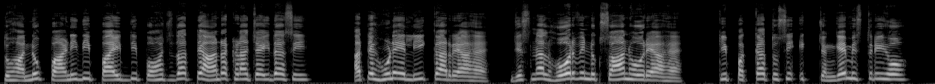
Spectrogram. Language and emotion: Punjabi, angry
